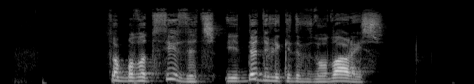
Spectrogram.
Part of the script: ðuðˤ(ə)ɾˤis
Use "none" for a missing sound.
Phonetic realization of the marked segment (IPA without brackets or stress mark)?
ɑ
